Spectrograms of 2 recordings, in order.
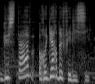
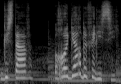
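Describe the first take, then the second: First: It is said as a plain statement. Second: It is said as a command.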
